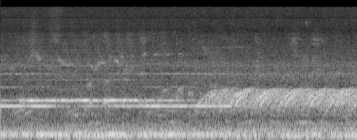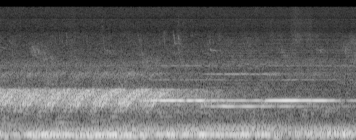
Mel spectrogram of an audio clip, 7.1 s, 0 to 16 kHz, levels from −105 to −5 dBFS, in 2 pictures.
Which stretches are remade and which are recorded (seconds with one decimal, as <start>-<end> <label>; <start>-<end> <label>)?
0.0-1.7 remade; 1.7-5.8 recorded; 5.8-7.1 remade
